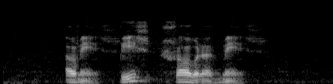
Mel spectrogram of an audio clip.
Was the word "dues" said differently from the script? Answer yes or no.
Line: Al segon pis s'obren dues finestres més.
yes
